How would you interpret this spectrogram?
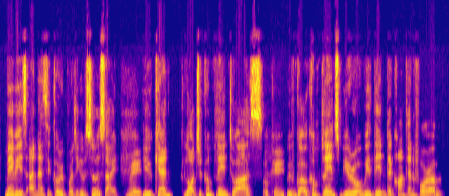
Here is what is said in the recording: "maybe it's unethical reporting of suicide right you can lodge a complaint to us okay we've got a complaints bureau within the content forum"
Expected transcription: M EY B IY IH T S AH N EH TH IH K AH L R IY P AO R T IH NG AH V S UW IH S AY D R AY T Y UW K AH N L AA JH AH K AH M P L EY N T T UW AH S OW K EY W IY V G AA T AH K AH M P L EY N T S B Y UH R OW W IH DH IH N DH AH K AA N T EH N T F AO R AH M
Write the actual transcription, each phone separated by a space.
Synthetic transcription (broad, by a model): M EY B IY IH T S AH N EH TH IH K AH L R IY P AO R T IH NG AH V S UW IH S AY D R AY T Y UW K AH N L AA CH AH K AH M P L EY N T T UW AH S OW K EY W IY V G AA T AH K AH M P L EY N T S B Y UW R OW W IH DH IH N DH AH K AA N T EH N T F AO R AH M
